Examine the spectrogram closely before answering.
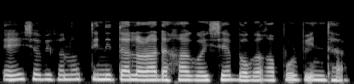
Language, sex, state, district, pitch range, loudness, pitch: Assamese, female, Assam, Kamrup Metropolitan, 195-220 Hz, -12 LUFS, 205 Hz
